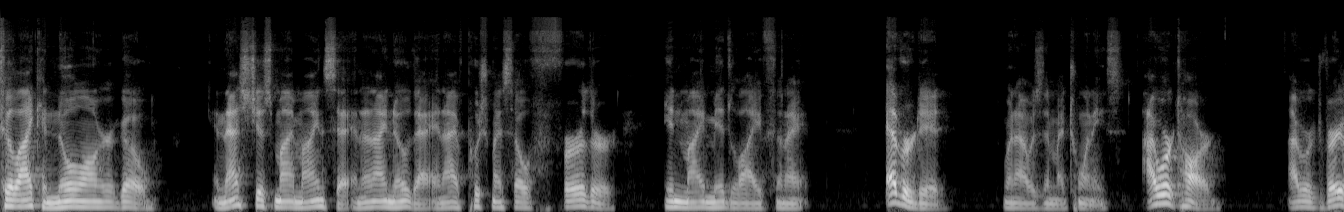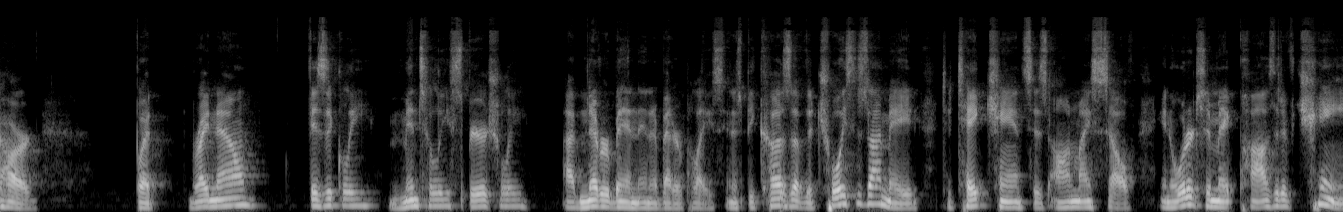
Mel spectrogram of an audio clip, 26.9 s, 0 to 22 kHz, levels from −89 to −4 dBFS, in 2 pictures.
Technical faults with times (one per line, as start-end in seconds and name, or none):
1.35-1.37 lost packet rebuilt from error correction
13.13-13.20 short concealed packet loss
13.18-13.44 lost packet rebuilt from error correction
20.22-20.44 lost packet rebuilt from error correction
21.22-21.25 short concealed packet loss
21.23 lost packet rebuilt from error correction
24.45-24.75 lost packet rebuilt from error correction
25.55-25.77 lost packet rebuilt from error correction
